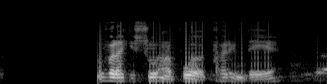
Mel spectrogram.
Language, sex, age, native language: Icelandic, male, 13, Icelandic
